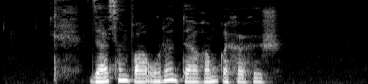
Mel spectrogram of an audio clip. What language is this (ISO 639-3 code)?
kbd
